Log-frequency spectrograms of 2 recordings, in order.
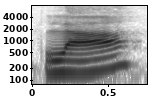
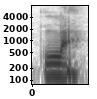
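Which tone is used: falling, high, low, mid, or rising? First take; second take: rising; low. First: The syllable is said on a rising tone. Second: The syllable is said on a low tone. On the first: "ton montant" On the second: "ton bas"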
